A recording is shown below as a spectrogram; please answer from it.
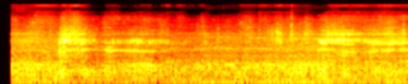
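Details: Lion at dinner in a wildlife park in Ras Al Khaimah, growling over its food; two harsh, rasping roar-like bursts about three seconds apart, with a murmur of background noise between them.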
